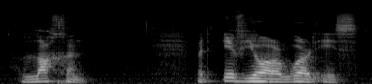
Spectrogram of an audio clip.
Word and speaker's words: lachen: If there's a double consonant or two consonants that are not the same, so for instance CH for the word laughing, that's lachen. CH, two consonants, so the pronunciation is A, lachen.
